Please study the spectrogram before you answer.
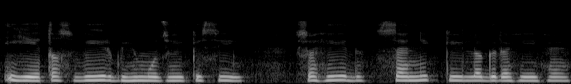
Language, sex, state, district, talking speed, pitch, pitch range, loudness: Hindi, female, Bihar, Araria, 325 wpm, 180 Hz, 175-185 Hz, -26 LUFS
